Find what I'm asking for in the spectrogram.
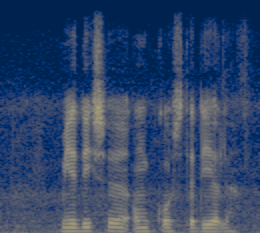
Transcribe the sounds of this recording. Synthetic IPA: miədisəɔmkɔstədiələ

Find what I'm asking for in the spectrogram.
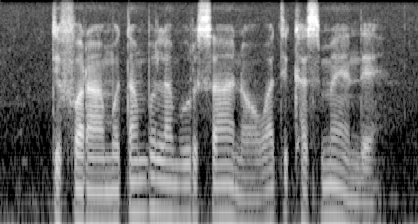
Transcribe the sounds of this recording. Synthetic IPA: difɔɾamutambulambuɾisanɔwatikʰasimɛːndɛ

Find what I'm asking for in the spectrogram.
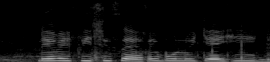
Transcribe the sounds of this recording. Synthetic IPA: lɪrɪfiɬiseɣɪbʊlʊkʼehiːle

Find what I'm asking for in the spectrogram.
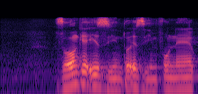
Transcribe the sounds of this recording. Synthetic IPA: zɔŋkʼɛʔizintʼɔeziɱfunɛːkʼɔ

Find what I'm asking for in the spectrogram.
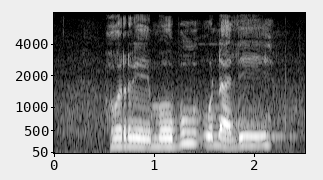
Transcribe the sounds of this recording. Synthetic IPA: hʊrɪmobuʊnalɪ

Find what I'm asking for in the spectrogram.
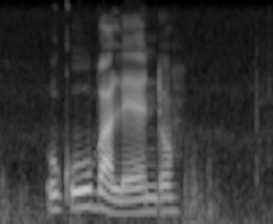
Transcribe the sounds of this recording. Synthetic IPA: ukʼuɓalɛːntʼɔ

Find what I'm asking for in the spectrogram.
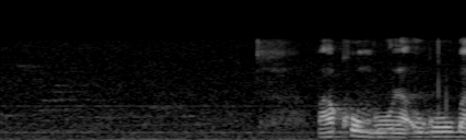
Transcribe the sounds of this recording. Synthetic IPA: wakʰumbʱulaʔuk̬ʼuɓa

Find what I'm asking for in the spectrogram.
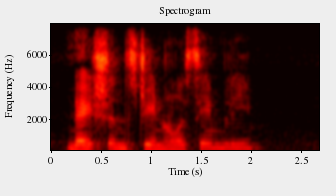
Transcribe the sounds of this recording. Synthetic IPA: neʃə̃nzd͡ʒɛnəɹələsɛ̃mbli

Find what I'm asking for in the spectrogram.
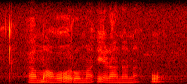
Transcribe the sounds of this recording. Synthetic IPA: ɦamaɦɔɾɔmaʔɛɺanana | u

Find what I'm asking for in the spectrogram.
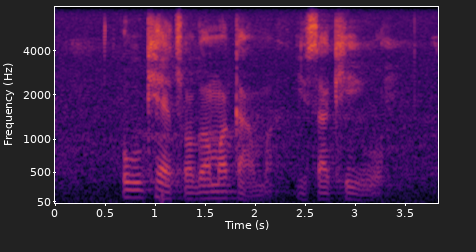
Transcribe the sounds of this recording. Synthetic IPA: uk̬ukʰɛtʰwak̬wamaɡ̥ʱa̰ma̰ | jisakʰiːwɔ̰

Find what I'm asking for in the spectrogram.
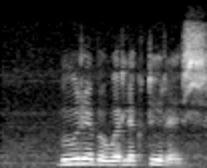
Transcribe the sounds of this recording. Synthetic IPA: buːɾəbəɦuərləktuɾəs

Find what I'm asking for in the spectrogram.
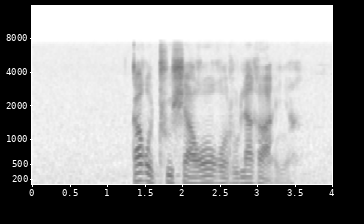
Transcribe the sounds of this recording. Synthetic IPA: kʼaɣʊtʰuʃaɣʊɣʊrulaɣa̰ːɲa̰

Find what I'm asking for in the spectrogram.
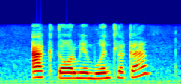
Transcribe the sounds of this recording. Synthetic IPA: ʔækdɑːrmiəmuəntləkə

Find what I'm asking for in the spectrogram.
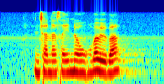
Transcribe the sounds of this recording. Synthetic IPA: n̩t͡ʃʰanasainɛuɦuβaβɛβa

